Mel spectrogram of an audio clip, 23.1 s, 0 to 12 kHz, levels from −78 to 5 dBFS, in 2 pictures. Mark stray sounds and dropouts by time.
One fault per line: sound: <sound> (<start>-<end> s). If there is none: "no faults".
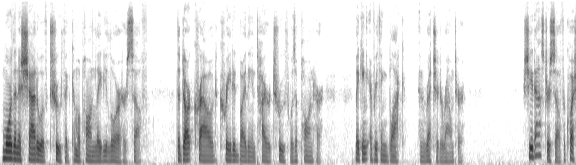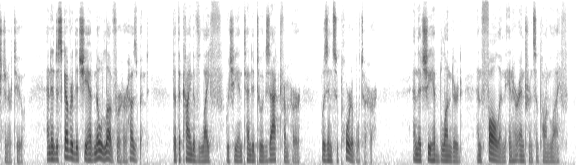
no faults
